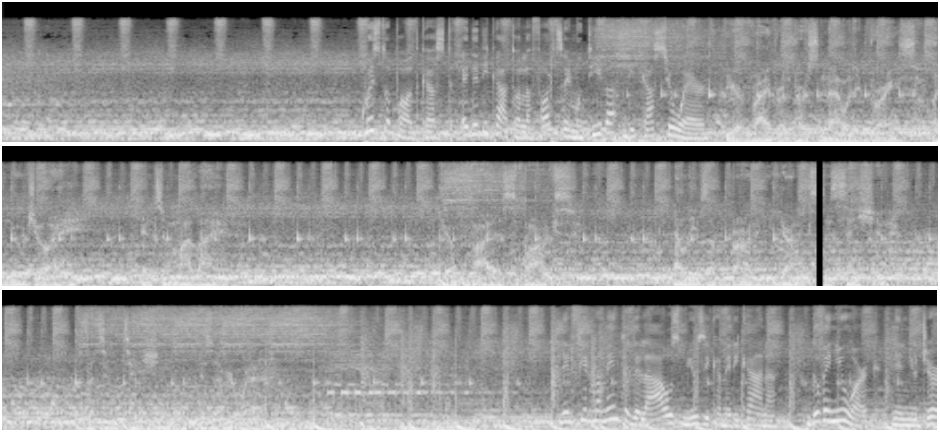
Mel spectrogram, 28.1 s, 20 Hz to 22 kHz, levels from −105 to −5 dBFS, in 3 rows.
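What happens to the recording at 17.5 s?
A digital broadcast dropout hits at 17.50 to 17.58 s. The receiver stopped getting usable frames, likely three failing their checksum, and muted until clean data resumed. The sound fades out in about 3 ms, leaving a roughly 72 ms silent hole before returning.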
